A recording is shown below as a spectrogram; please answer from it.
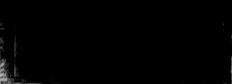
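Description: Near silence after the end of a spoken word, with a faint click about one and a half seconds in, from a stylus tapping on a drawing tablet as dashes are drawn.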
